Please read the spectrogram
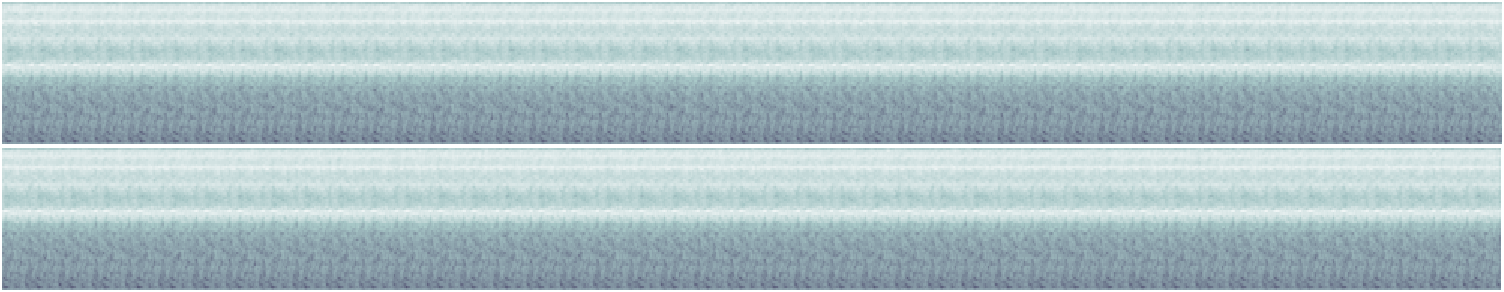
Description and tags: made in audacity very loud scream
jumpscare, loud, audacity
